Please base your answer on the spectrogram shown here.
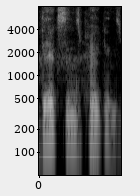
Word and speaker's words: Dixon's Pickings: name i was like it rhymes it's dixon's pickings but everybody like throws the actual ixons in the pickings so it sounds weird sometimes but yeah it's just dixon's pickings man simple yeah yeah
